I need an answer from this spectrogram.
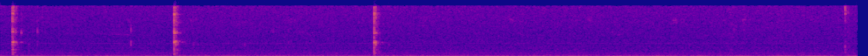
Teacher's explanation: In Malay, it's similar, but we say it more softly. We make the sound with the tongue behind the teeth here. So in Malay, the tongue should be closer to the teeth than in English.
